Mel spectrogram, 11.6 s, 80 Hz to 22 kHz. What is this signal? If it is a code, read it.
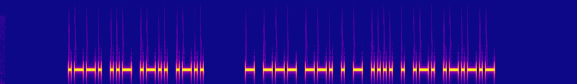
Morse code, heard as a keyed tone, about 21 wpm, 700 Hz. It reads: PULL TOGETHER.
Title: 2x Word-Spacing - Sentences from Top 400 Words - 20wpm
